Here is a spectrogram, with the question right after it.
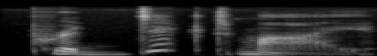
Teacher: Did you notice how predict my sounds like one single word? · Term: connected speech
